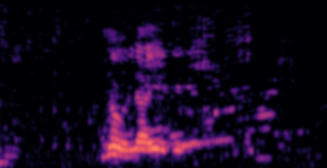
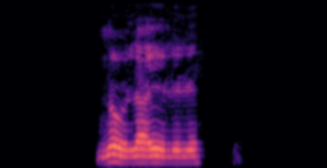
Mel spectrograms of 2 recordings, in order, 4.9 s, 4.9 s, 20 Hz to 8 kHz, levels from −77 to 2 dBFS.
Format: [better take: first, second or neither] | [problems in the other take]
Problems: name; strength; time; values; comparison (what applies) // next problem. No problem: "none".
second | noise reduction (classical method Wiener filter)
